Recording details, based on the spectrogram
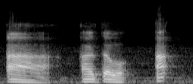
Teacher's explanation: Untuk hamzah a, tenggorokan mencekik. · Orang mengucapkan a atau a, nah itu tenggorokannya disempitkan. Berarti dinding tenggorokan dengan dinding kanan kirinya menyatu atau mencekik atau mendekat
